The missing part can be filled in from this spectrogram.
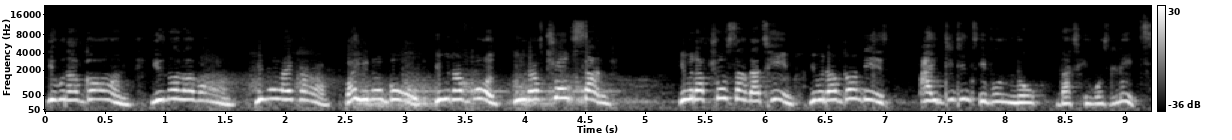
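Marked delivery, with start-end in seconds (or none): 0.0-7.0 high, raised, furious accusing shouts. Retelling accusations from a crowd at the house: imitating people shouting. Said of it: "People were shouting".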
